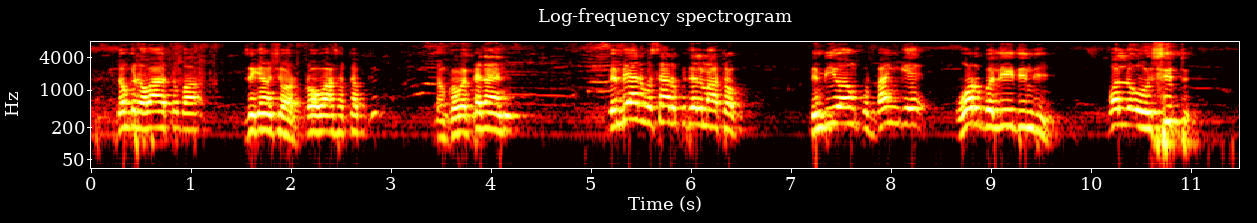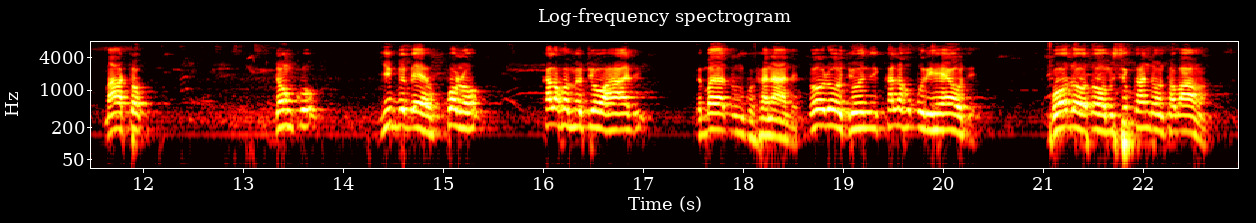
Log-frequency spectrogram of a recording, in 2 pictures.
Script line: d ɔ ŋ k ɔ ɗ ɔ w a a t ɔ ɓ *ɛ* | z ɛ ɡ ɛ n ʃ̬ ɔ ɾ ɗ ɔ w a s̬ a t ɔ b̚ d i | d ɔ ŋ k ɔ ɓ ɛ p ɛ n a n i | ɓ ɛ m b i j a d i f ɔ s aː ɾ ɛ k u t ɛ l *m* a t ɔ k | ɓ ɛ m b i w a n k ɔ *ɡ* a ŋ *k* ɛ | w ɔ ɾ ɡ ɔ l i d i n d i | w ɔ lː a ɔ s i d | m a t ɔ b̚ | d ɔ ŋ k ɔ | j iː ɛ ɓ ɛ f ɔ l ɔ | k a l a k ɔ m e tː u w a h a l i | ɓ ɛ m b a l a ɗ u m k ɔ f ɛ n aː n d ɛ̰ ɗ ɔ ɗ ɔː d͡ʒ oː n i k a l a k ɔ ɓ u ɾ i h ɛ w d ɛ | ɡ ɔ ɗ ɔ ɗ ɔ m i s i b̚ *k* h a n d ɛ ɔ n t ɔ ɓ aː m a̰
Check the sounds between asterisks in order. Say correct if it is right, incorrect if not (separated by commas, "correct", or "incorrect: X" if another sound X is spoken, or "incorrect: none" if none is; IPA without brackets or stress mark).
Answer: incorrect: a, correct, incorrect: b, incorrect: ɡ, correct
